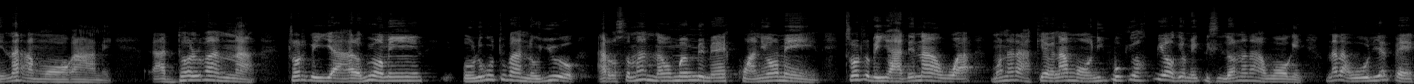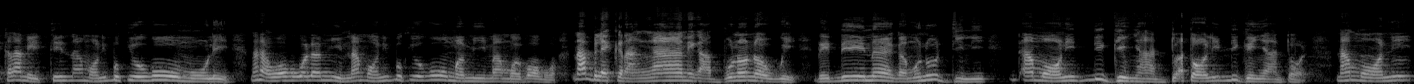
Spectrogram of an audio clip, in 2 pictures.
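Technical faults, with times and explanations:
Throughout, Opus compression: speech turns grainy and rough, likely CELT-mode band filling at a rate fitting 24 kbps; spectrogram shows speckled, noisy highs without gaps.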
